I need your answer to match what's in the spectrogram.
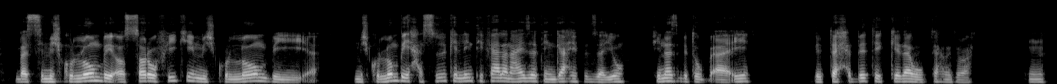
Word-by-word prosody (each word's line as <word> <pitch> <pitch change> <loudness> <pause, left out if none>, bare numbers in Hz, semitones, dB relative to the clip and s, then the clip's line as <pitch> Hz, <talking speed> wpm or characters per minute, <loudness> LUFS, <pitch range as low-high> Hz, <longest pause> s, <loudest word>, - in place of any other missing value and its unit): بس 125 +1 +1
مش 130 -1 0
كلُّهم 155 +5 +5
بيأثّروا 145 +1 +4
فيكِ، 175 +4 -5
مش 140 -6 0
كلُّهم 145 +7 +2
بي 110 -5 -4 0.5
مش 120 -1 -4
كلُّهم 160 +7 +3
بيحسِّسوكِ 155 0 -3
اللي 150 +1 +1
أنتِ 155 -1 -6
فعلًا 150 -3 +2
عايزة 145 +2 +2
تنجحي 135 +1 -2
كده 125 -2 -13
زيُّهم، 120 +2 0 0.3
في 140 - -4
ناس 150 0 +2
بتبقى 115 -5 -2
إيه، 140 +1 -1 0.6
بتحبِّطِك 145 0 -1
كده 135 -2 +3
وبتحبِّط 115 -1 -5
الواحد. 105 -1 -8 0.6
اهم. 120 0 -6
135 Hz, 155 wpm, -24 LUFS, 120-150 Hz, 0.6 s, كلُّهم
